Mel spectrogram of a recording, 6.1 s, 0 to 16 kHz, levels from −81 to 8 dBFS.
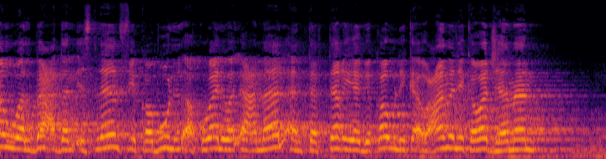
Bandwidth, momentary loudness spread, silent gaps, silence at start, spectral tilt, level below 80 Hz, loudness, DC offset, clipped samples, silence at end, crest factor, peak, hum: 13.5 kHz; 4 LU; none; 0 s; -5.5 dB/octave; -40 dBFS; -15 LUFS; under 0.1%; under 0.1%; 0 s; 14 dB; -2 dBFS; none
